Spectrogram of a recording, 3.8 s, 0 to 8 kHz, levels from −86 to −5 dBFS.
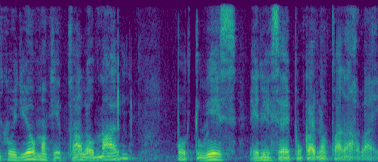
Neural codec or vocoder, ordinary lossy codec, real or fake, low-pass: codec, 16 kHz, 4 kbps, FunCodec, trained on Chinese and English, 50 frames a second; none; fake; none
